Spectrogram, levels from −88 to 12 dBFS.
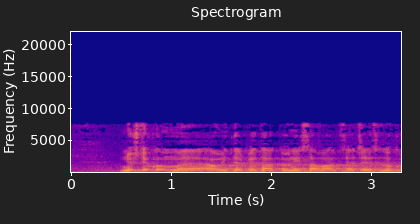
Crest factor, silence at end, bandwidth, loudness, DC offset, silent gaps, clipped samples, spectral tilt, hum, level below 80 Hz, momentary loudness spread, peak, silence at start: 16 dB; 0 s; 8 kHz; -17 LUFS; under 0.1%; none; under 0.1%; -5 dB/octave; none; -46 dBFS; 3 LU; -2 dBFS; 0.35 s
